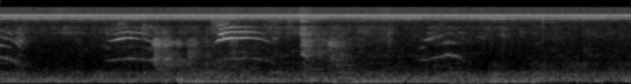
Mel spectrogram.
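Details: Kitten giving a run of high, arched meows, two close together then a softer one after a pause, each cry rising then falling, with a constant low hum beneath.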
